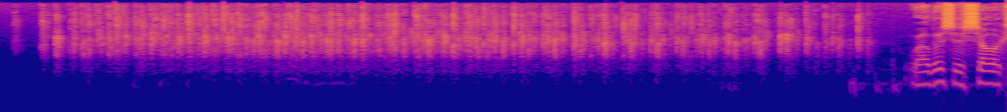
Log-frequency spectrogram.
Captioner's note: applause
